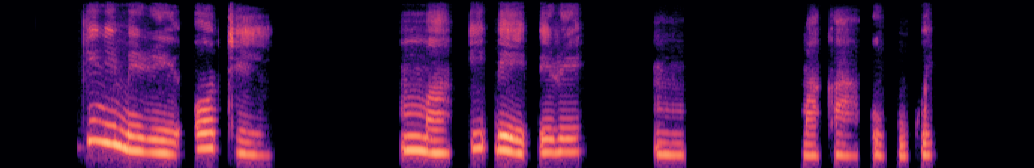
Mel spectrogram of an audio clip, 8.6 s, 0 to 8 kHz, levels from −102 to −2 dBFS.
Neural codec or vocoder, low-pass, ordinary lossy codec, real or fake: none; none; none; real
